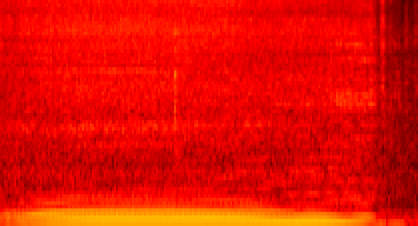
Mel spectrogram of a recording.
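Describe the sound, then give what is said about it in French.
A car's combustion engine roars loudly, holding a steady, throaty rev for nearly three seconds before cutting off abruptly. No voices are heard. “une fois libéré du grondement mécanique des moteurs thermiques”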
